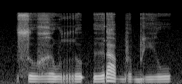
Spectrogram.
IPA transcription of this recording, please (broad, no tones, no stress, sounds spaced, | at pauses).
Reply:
s u ɣ ɵ w r u ʔ ɨ ɾ a b ɵ b i w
